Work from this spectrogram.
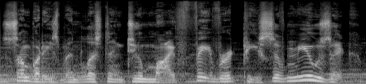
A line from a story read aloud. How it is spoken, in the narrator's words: Papa Bear roared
